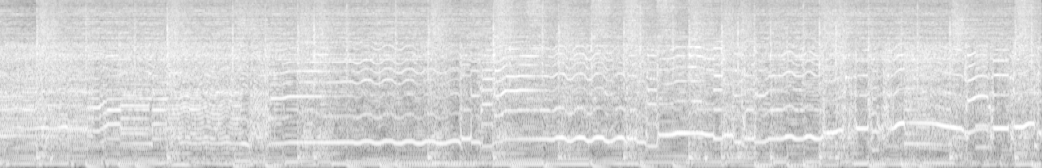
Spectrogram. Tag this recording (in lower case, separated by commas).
music, musical instrument, heavy metal, guitar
